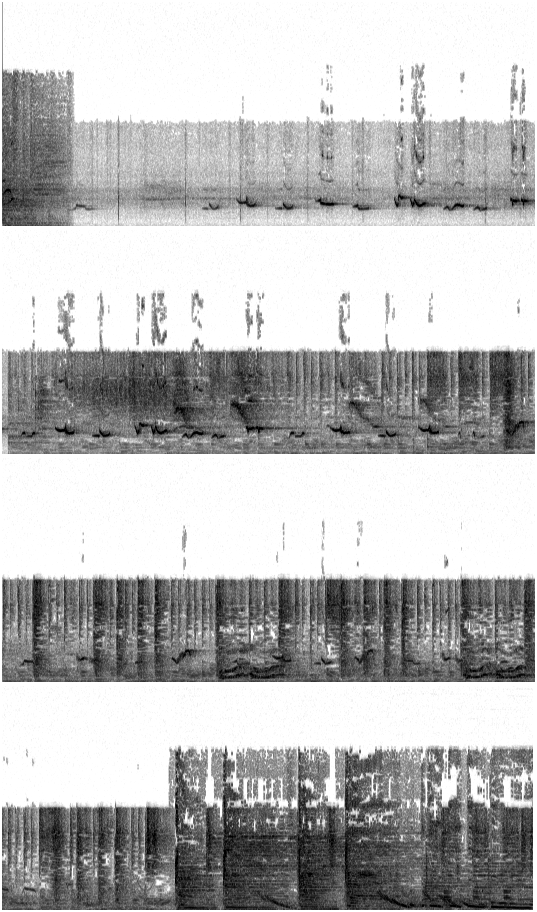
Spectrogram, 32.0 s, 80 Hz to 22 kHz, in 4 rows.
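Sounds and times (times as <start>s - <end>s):
birds chirping and singing: 2.1s - 31.9s.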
